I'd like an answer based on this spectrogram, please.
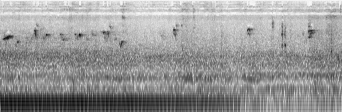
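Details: Honey bees in a hive that holds a newly caged queen, during re-queening from a hive split. A low, steady droning hum fades out after about three and a half seconds, leaving faint scattered high chirps and handling noise.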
